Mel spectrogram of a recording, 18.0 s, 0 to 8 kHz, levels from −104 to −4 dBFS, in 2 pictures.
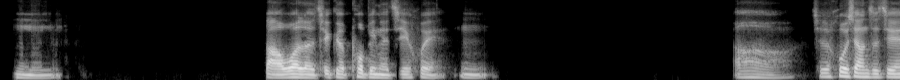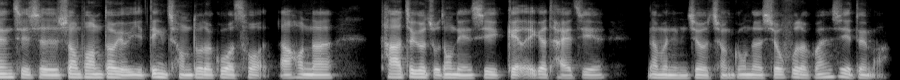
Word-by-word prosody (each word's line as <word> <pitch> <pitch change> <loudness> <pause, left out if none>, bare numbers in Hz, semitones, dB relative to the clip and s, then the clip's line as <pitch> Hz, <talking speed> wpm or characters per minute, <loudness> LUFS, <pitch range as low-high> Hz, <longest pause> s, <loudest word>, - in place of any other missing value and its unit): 嗯。 95 -3 -3 2.1
把 105 0 +8
握 115 +2 +10
了 110 -2 +7
这 - - -1
个 - - +2
破 - - +3
冰 115 -2 +3
的 105 - +4
机 110 +3 -2
会， 110 -3 -2 0.2
嗯。 105 -2 -5 2.5
哦， 110 -1 -7 0.2
就 135 - -4
是 135 - +2
互 145 +3 +5
相 135 -2 +6
之 125 -1 +1
间 120 0 +2
其 115 -3 -3
实 100 -1 0
双 115 +3 0
方 115 -1 0
都 115 0 +2
有 100 -2 +1
一 100 -1 -1
定 125 +2 -1
程 100 -2 -3
度 110 +2 -1
的 105 - 0
过 110 0 -1
错， - - -5
然 100 0 -2
后 110 +2 -6
呢， 100 -1 0 0.5
她 115 0 +1
这 125 - -1
个 120 -1 +2
主 100 -2 -3
动 110 +1 0
联 95 -2 0
系 105 +1 -3
给 105 +1 -2
了 - - -4
一 - - -2
个 110 -1 -1
台 95 -2 -5
阶， 100 +1 -8 0.4
那 110 - -5
么 105 0 0
你 95 - 0
们 95 0 -6
就 100 0 -2
成 95 +1 -7
功 105 +1 -3
地 100 -1 -1
修 105 +3 -1
复 110 +4 -5
了 105 -3 -1
关 110 +6 -6
系 130 -4 -4
对 100 - -5
吗？ - - -11
105 Hz, 210 characters per minute, -26 LUFS, 100-115 Hz, 2.5 s, 握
